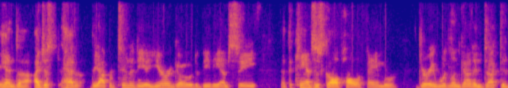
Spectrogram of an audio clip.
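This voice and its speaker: A man with an American accent, fairly high in pitch, at a fairly quick pace with fairly even intonation. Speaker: golf broadcaster. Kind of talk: interview. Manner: relaxed but passionate.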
